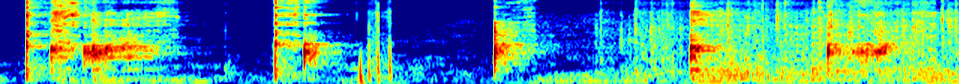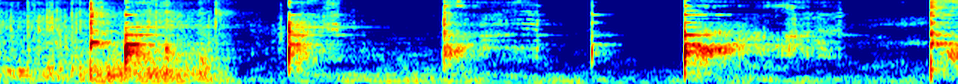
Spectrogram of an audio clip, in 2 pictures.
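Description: Chopped tomato being mixed into bhel in a bowl, a series of quick spoon scrapes and clinks against the dish in irregular bursts, close and quiet.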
